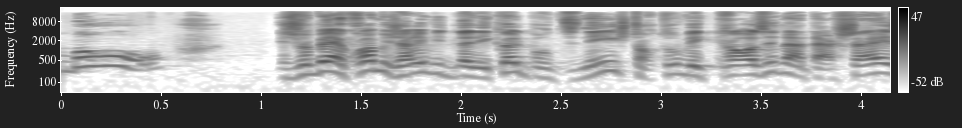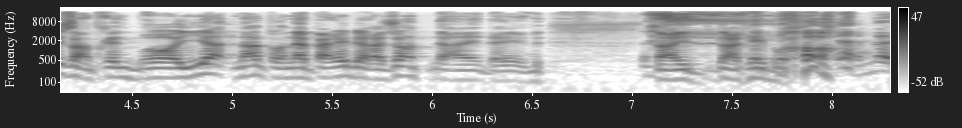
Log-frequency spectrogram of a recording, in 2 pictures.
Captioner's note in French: rires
